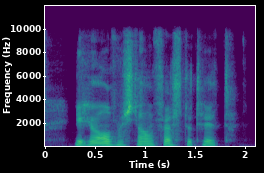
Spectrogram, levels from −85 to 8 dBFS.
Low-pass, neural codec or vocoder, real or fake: 9.9 kHz; autoencoder, 22.05 kHz, a latent of 192 numbers a frame, VITS, trained on one speaker; fake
